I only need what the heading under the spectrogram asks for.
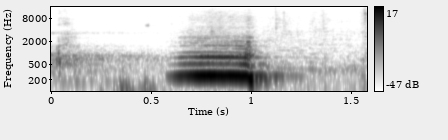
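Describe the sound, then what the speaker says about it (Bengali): A single loud, drawn-out cow moo, close by, rising and holding for about half a second before tailing off against a quiet rural background. "কালি ধলি হাম্বা হাম্বা"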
